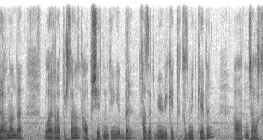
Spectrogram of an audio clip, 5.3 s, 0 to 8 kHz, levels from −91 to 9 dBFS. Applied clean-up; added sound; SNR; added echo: none; none; none; none.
